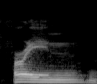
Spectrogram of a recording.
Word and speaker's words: foreign: Foreign, G isn't pronounced.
